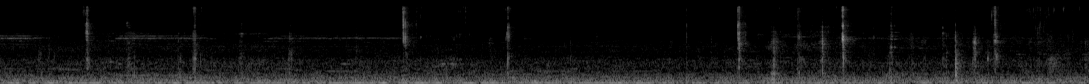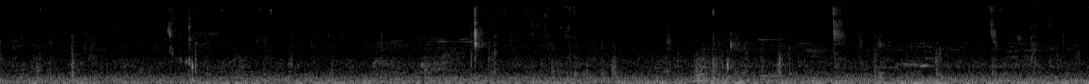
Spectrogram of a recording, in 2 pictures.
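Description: Close-miked chewing and wet lip-smacking of a person eating chicken and biryani rice by hand, with sharp mouth clicks every second or so. A steady low hum runs underneath.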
